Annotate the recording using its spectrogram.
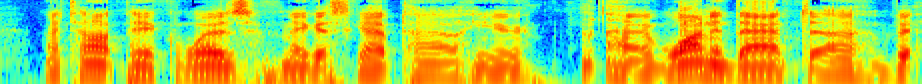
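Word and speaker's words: Sceptile: wanted to use Mega scap tile yes I pronounce it scap tile not septile if you're still not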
